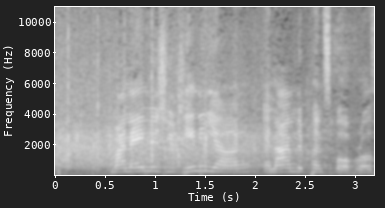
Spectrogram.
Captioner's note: applause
